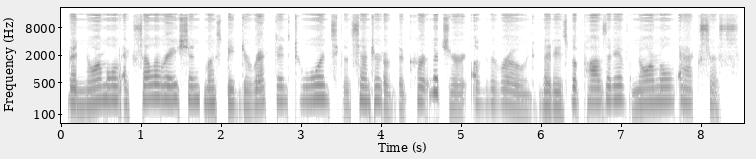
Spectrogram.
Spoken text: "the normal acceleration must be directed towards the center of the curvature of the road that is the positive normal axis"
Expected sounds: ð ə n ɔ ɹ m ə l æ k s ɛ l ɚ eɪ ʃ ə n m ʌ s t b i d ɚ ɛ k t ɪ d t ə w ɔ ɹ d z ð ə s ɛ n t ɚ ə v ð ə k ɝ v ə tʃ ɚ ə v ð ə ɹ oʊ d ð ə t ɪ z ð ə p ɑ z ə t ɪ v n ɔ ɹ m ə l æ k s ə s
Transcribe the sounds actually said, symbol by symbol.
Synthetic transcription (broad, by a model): ð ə n ɔ ɹ m l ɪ k s ɛ l ɚ eɪ ʃ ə n m ʌ s t b i d ɚ ɛ k t ɪ d t ə w ɔ ɹ d z ð ə s ɛ n t ɚ ə v ð ə k ɝ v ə tʃ ɚ ə v ð ə ɹ oʊ d ð ə t ɪ z ð ə p ɑ z ə t ɪ v n ɔ ɹ m l æ k s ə s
